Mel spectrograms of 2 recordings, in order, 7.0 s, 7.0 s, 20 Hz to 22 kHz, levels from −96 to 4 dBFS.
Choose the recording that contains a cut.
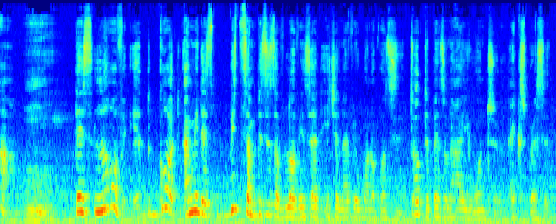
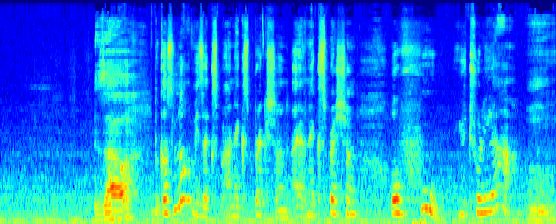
second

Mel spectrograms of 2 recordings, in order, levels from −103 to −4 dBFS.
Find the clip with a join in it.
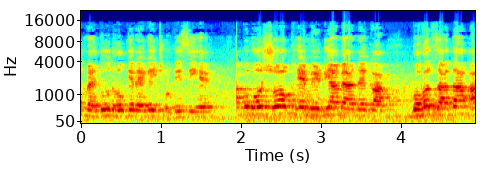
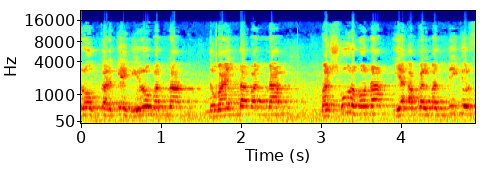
first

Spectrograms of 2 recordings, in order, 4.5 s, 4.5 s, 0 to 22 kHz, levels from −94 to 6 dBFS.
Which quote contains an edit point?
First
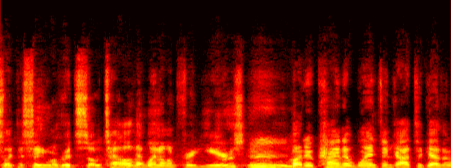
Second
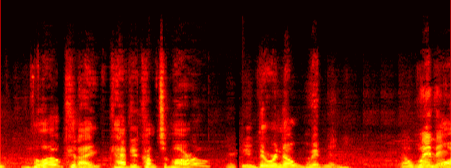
second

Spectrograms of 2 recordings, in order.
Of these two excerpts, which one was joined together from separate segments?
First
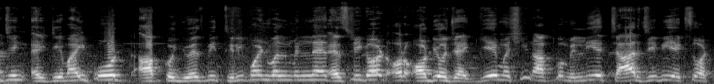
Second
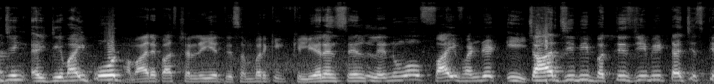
second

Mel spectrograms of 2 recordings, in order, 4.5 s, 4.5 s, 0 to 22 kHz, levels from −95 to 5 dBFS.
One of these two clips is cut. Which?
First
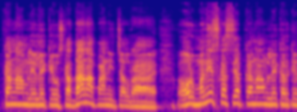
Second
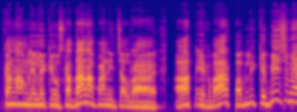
second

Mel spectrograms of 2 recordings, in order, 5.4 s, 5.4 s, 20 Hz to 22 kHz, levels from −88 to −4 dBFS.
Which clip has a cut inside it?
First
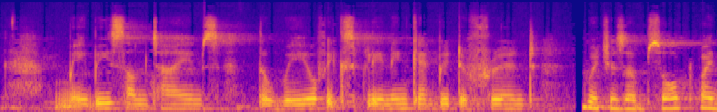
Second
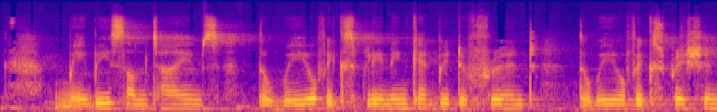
first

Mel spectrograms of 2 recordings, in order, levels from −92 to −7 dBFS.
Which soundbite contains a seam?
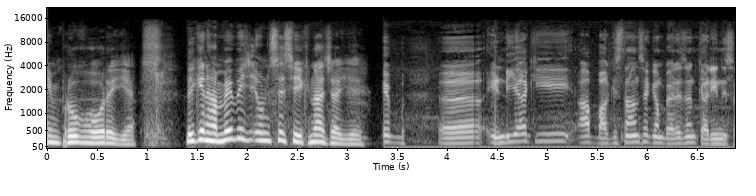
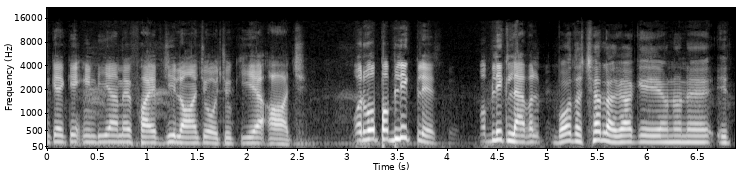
first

